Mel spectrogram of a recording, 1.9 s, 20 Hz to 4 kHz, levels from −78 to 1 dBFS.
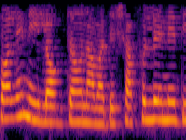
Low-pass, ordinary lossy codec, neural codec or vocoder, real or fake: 3.6 kHz; none; none; real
